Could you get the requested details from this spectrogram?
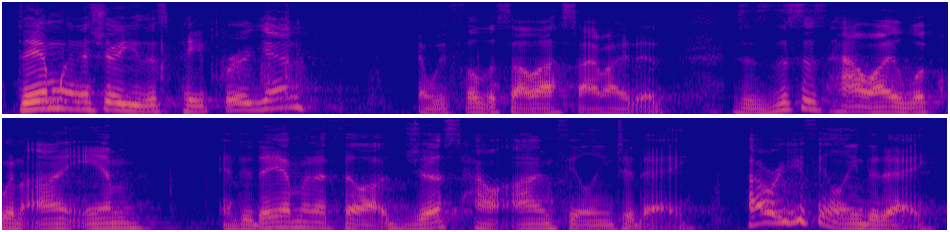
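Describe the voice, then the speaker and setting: A man's voice: medium pitch, very animated. A man teaching young children in a video lesson, encouraging, using simple words and asking frequent questions as if talking to little kids. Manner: encouraging, singles out and spells words slowly. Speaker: first grade teacher.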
